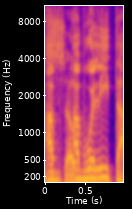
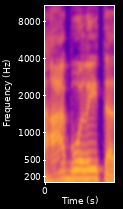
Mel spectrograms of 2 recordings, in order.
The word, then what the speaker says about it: Abuelita: I never heard of I'm going to butcher this. – Abuelita. – Abuelita, that's her. Yeah. Yeah, I can't say it, but my wife's going to kill me right now, dude. – Abuelita, you got it.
